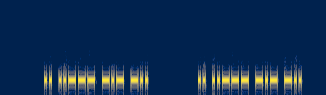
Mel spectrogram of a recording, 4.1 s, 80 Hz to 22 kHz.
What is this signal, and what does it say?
Morse code, heard as a keyed tone, about 37 wpm, 700 Hz. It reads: I2KD I2KD
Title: DXCC-100 Call Signs - 4 Characters - Repeated 2x - 40wpm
